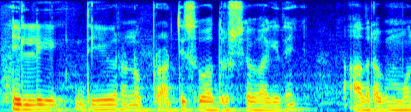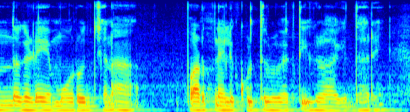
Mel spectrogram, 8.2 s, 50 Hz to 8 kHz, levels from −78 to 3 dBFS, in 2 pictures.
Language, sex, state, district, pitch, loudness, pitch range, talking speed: Kannada, male, Karnataka, Koppal, 110 Hz, -20 LUFS, 110-120 Hz, 80 wpm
